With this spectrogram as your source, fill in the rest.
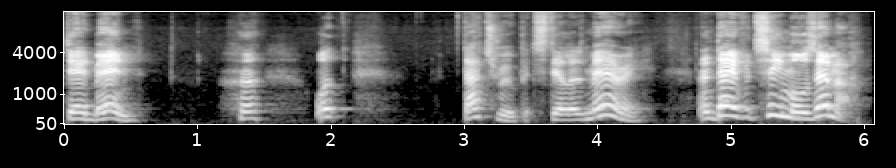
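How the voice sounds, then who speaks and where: A woman voicing an excitable male engineer and former pilot. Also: mid-range voice, a little slow, pitched above the performer's own voice. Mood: shocked. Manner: excited, loud, panicky.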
